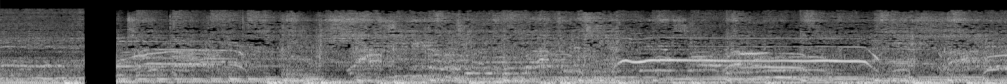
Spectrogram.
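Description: Live rock band with a woman singing lead, recorded from the crowd in a large hall. The sound cuts out to silence for a moment about a second in, then carries on. Around the middle she holds one long high note for a couple of seconds.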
